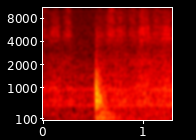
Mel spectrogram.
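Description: A single short, close rub of writing on a board during a maths lesson stands out briefly against quiet room tone, with no speech.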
